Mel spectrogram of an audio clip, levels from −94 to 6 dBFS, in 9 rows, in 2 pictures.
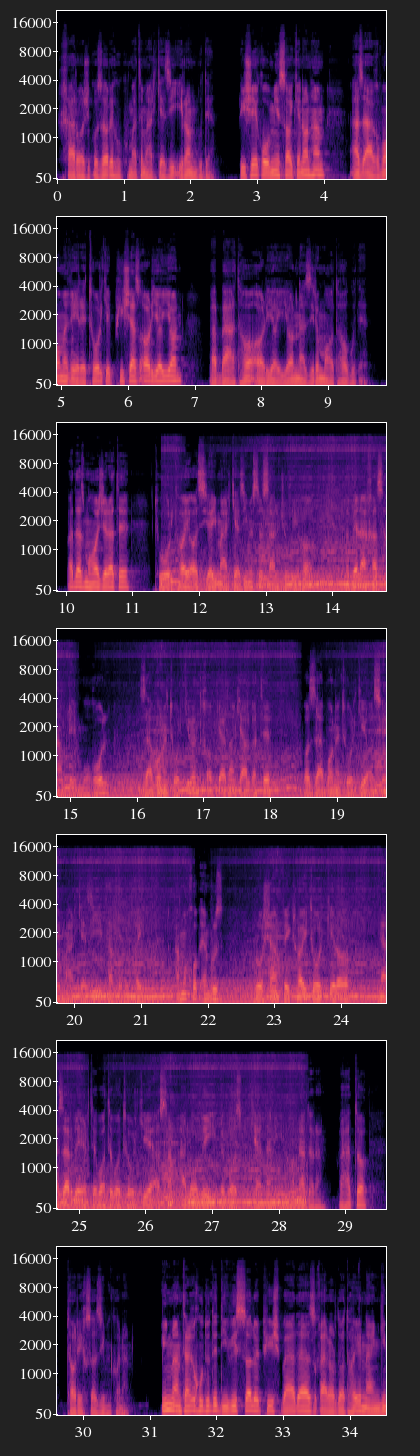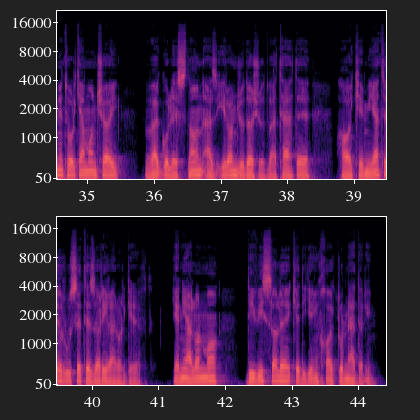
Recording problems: electrical hum; loud; from 11 to 28 s; 50 Hz, 5 dB below the speech

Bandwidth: 15.5 kHz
